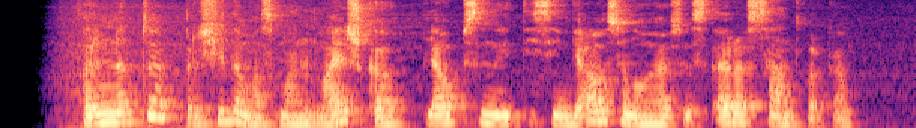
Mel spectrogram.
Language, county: Lithuanian, Šiauliai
